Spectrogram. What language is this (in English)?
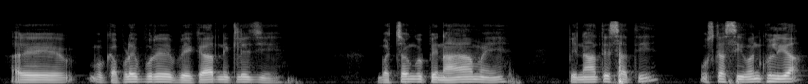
Urdu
